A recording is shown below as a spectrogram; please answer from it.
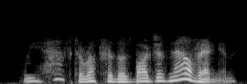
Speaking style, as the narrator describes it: Ilana exclaimed urgently

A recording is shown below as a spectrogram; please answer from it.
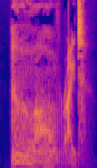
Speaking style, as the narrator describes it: he growled

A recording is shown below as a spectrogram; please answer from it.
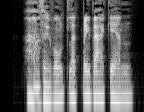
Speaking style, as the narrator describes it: she sighed

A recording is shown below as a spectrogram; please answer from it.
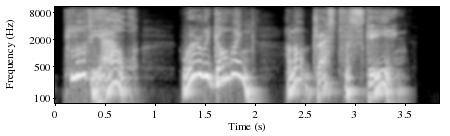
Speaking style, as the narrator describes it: blurted

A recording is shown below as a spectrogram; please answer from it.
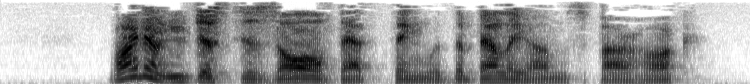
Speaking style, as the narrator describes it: Carlton asked irritably

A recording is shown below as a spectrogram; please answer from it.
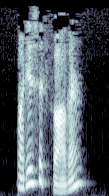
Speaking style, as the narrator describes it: she asked him quite calmly

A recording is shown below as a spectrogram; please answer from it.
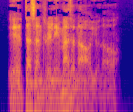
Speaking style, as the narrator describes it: Tuchik almost purred

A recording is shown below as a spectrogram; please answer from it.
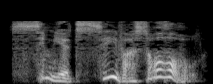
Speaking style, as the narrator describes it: muttered the shorter man

